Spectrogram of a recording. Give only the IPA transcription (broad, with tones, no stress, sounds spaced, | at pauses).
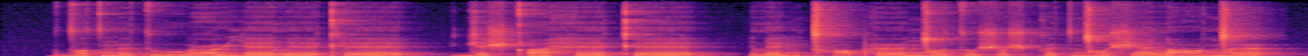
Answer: d ɔ˦˥ t ŋ œ˩ t uː˧˥˧ ʕ ʉ˦˥ j ɛː˦˥ l ɛː˩˥ kʰ ɛː˧˥˧ | ɡʲ æ˧˥˧ ʃ qʼ æ˨˩˦ h ɛː˦˥ kʼ ɛː˧˥˧ | l ɛ˦˥ ŋ ǀʰ ɑ˩˥ pʰ œː˨˩˦ ŋ͡ǀ o˧˥˧ t o˨˩˦ ʃ ɔ˩˥ ʃ k œ˨˩˦ t ŋ͡ǀ ɔ˨˩˦ ʃ æ˩˥ l ɑː˦˥ ŋ͡ǀ œ˦˥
